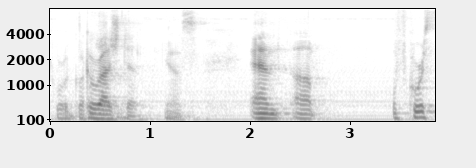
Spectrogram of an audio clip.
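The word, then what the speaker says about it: Goražde: Is it pronounced Gorashte? Gorashte.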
